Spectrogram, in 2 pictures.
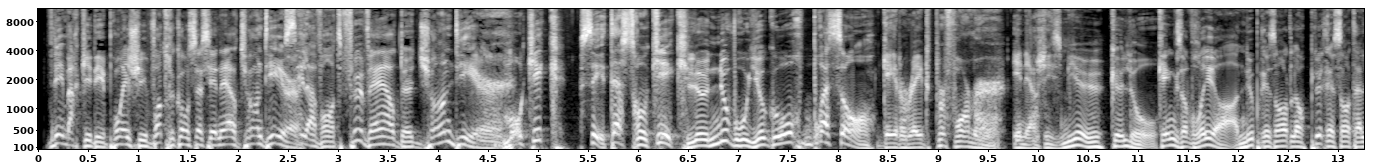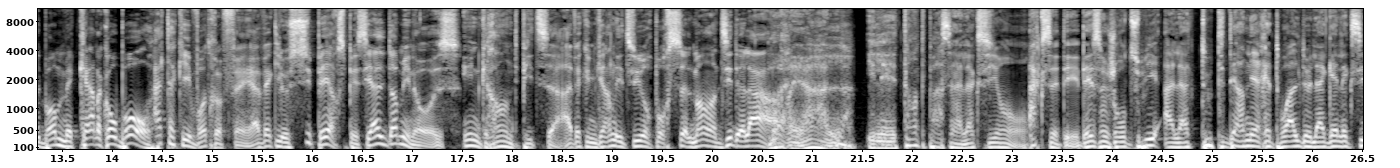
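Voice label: French Canada male voice over, sales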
